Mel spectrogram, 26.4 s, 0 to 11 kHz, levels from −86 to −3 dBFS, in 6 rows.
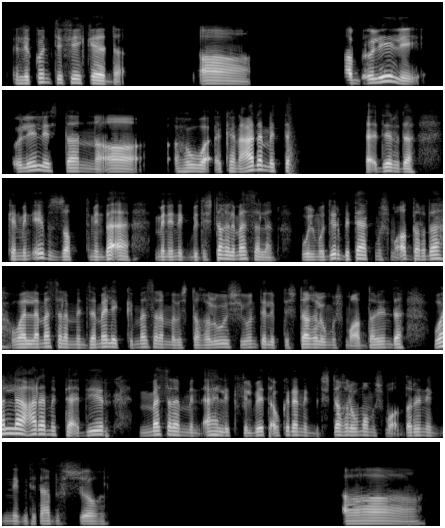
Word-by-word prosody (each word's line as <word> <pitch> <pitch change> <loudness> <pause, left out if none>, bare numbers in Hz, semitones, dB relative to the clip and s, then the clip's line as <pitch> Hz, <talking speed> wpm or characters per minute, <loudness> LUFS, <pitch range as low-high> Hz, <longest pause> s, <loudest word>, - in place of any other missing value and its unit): اللي 125 +1 +1
كنتِ 160 -2 -3
فيه 140 +1 0
كده، 115 -6 +4 0.8
آه، 110 -5 +2 1.0
طَب 125 -2 +3
قولي 180 +8 +5
لي 105 - 0 0.4
قولي 140 +7 +1
لي 155 -4 +1
استنى 125 -4 -2
آه، 115 -1 +2 0.3
هو 120 +2 +2
كان 120 -3 -3
عدم 165 +3 +7
الت 140 - -2 0.7
التقدير 135 +2 +3
ده 110 -4 +1 0.3
كان 120 - -1
من 125 - -3
إيه 175 +5 +2
بالضبط؟ 115 -4 -2
من 110 -2 -4
بقى - - +7 0.2
من 110 - -1
إنِّك 110 0 -2
بتشتغلي 115 +7 -1
مثلًا 110 -10 0 0.3
والمدير 110 +8 -1
بتاعِك 140 -1 +2
مش 120 - -16
مقدّر 130 -2 +1
ده؟ 145 0 +1
والَّا 125 0 +4
مثلًا 140 -1 0
من 115 -1 -9
زمايلِك 135 +2 0
مثلًا 130 0 -2
ما 110 -3 -8
بيشتغلوش 110 +5 -5
وأنتِ 120 0 -8
اللي 110 -2 -2
بتشتغلي 120 +1 0
ومش 105 -1 -10
مقدرّين 115 +2 -2
ده؟ 120 0 +1 0.3
والَّا 180 +4 +6
عدم 165 -2 +4
التقدير 145 +1 -1 0.3
مثلًا 140 +4 +2
من 110 -4 -8
أهلِك 130 -3 -1
في 110 - -7
البيت 130 +6 +1
أو - - 0
كده 140 -1 +2
إنِّك 120 -3 -3
بتشتغلي، 135 +5 -2
وهم 130 -1 -3
مش 115 - -17
مقدرّين 120 0 -3
إن 105 -5 -10
إنِّك 105 -1 -9
بتتعبي 105 +1 -8
في - - -19
الشغل؟ 100 -1 -6 2.4
آه. 110 -2 -3
120 Hz, 150 wpm, -26 LUFS, 110-140 Hz, 2.4 s, عدم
